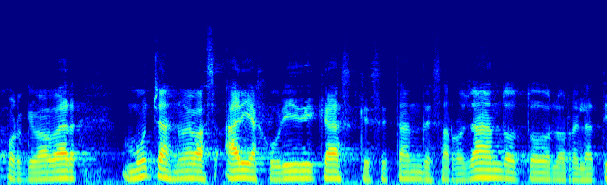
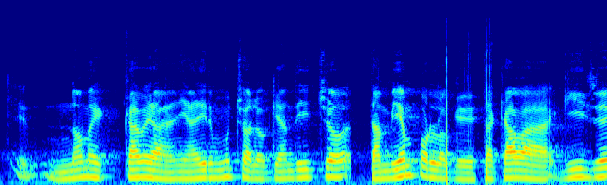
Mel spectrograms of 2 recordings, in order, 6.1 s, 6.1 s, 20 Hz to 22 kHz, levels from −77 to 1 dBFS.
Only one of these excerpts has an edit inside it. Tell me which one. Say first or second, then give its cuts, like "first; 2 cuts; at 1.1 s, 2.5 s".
second; 2 cuts; at 1.2 s, 3.5 s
